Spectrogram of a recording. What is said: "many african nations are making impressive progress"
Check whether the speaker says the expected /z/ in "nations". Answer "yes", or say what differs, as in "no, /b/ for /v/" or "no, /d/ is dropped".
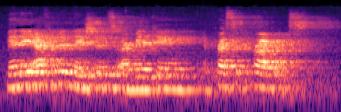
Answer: yes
